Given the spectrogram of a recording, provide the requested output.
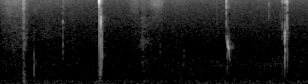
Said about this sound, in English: I'm gonna be typing right in your ear, but that's what you want.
